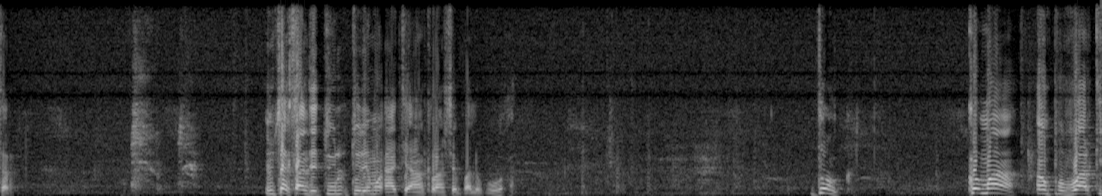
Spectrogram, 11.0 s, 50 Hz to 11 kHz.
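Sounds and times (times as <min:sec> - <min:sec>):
person coughing: 0:01.3 - 0:02.1.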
